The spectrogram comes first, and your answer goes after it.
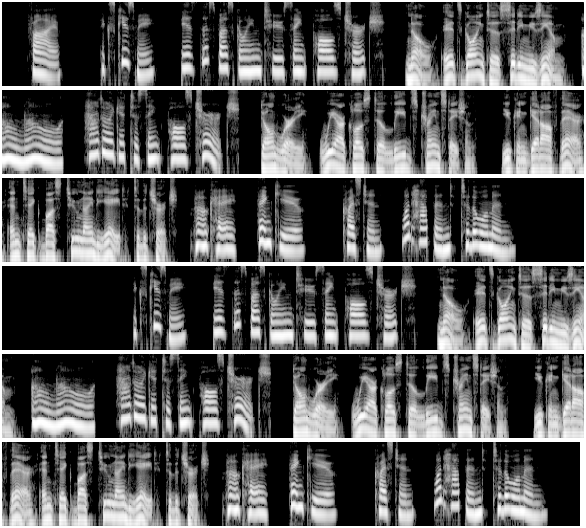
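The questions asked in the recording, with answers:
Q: Question, what happened to the woman?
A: She took the wrong bus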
